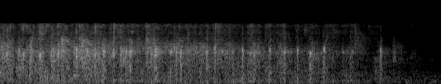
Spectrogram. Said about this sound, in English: So if we could please get a round of applause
